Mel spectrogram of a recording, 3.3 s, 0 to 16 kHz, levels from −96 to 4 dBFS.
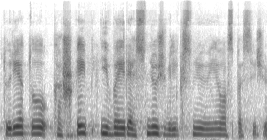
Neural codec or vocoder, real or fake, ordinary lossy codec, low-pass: none; real; Opus, 16 kbps; 14.4 kHz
